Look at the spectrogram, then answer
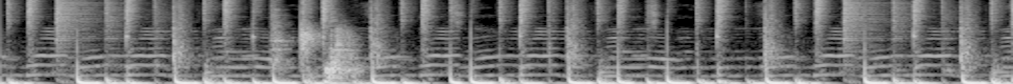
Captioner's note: balls clacking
